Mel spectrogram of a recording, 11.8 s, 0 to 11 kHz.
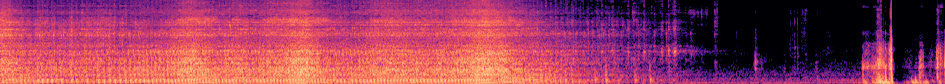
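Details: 3 hp Briggs & Stratton engine, first start after rebuild: small single runs at a fairly regular quick beat for several seconds, then shuts down with some clatter; sounds healthy.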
